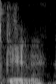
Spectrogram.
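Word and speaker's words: Guyenet: Dr. Stephen Guyonate or something, like, I can pronounce him. – I think it's Gainey.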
